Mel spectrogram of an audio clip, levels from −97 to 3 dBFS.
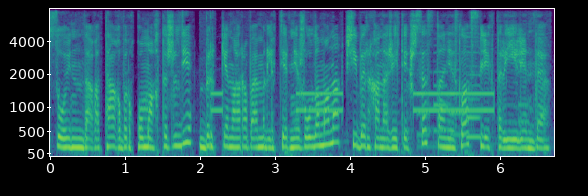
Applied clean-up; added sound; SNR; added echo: none; Telephone + Electric guitar; 10 dB; none.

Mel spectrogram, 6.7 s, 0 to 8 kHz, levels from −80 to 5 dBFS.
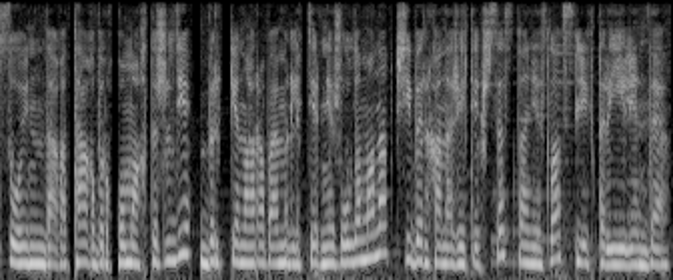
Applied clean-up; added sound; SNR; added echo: neural separator model SepFormer DNS4.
